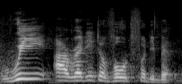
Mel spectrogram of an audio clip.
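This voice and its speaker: A Trinidadian-accented government minister gives an emphatic speech in parliament, repeating phrases for stress. His high voice is sing-song and fairly quick.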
